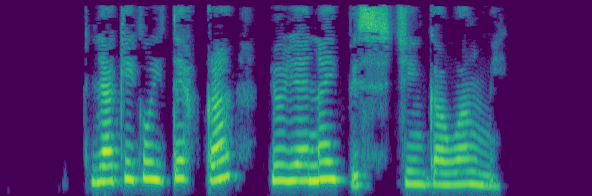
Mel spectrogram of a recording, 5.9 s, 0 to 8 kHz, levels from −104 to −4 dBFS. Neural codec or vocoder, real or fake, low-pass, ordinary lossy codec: none; real; 7.2 kHz; MP3, 32 kbps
